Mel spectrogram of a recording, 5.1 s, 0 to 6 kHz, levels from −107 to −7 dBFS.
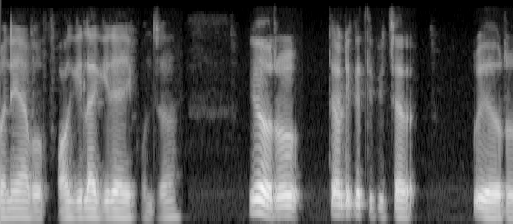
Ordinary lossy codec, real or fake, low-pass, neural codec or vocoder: none; real; 5.4 kHz; none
